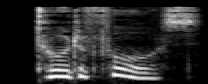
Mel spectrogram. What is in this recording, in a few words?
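"tour de force", British English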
